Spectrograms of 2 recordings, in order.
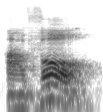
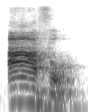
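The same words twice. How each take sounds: First: Avó with the final vó strong; stress on last syllable. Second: Avó wrongly stressed on the a, final vó weak; stress on first syllable. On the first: Teacher showing the accented syllable, Avó stressed at the end. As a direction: hit the second syllable of Avó. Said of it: "it's the one with the accent". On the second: Teacher showing how not to say it, avó stressed at the start. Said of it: "It's not like that". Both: Shown as a demonstration.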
